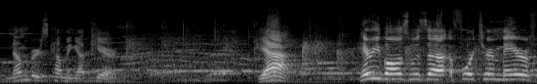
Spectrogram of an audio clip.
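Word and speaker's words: Harry Baals: At one point, a reporter tried to remix his name and called him like Harry Bs or Bales. And Harry Balls called him and said, "My name is pronounced Harry Balls."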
